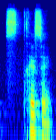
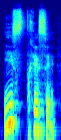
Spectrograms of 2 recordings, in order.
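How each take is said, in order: First: The word starts directly on the S sound. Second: An extra vowel sound comes before the S. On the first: The speaker calls it right. "você vai fazer a boca do S e soltar o a" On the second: The speaker calls it wrong. "o desejo de colocar um i"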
